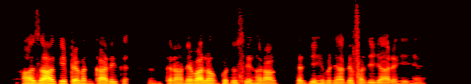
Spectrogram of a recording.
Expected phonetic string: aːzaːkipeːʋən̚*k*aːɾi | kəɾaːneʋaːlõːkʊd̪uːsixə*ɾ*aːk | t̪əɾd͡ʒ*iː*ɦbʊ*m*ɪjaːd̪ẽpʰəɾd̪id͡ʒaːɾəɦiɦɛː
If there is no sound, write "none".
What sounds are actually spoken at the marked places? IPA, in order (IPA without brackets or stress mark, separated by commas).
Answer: k, ɾ, iː, n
